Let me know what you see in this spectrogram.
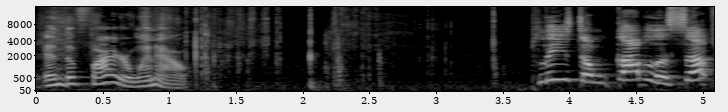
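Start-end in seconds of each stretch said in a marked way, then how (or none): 3.7-5.1 high, louder frightened squeal; squealing plea. Acted. Pigs begging the wolf not to eat them, squealing. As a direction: beg not to be eaten. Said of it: "squealed the three little pigs".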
